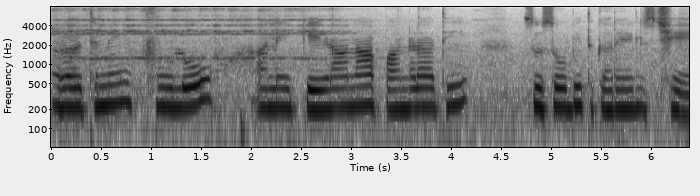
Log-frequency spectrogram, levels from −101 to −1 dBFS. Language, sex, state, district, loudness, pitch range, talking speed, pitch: Gujarati, female, Gujarat, Valsad, -14 LUFS, 210-230 Hz, 75 wpm, 215 Hz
